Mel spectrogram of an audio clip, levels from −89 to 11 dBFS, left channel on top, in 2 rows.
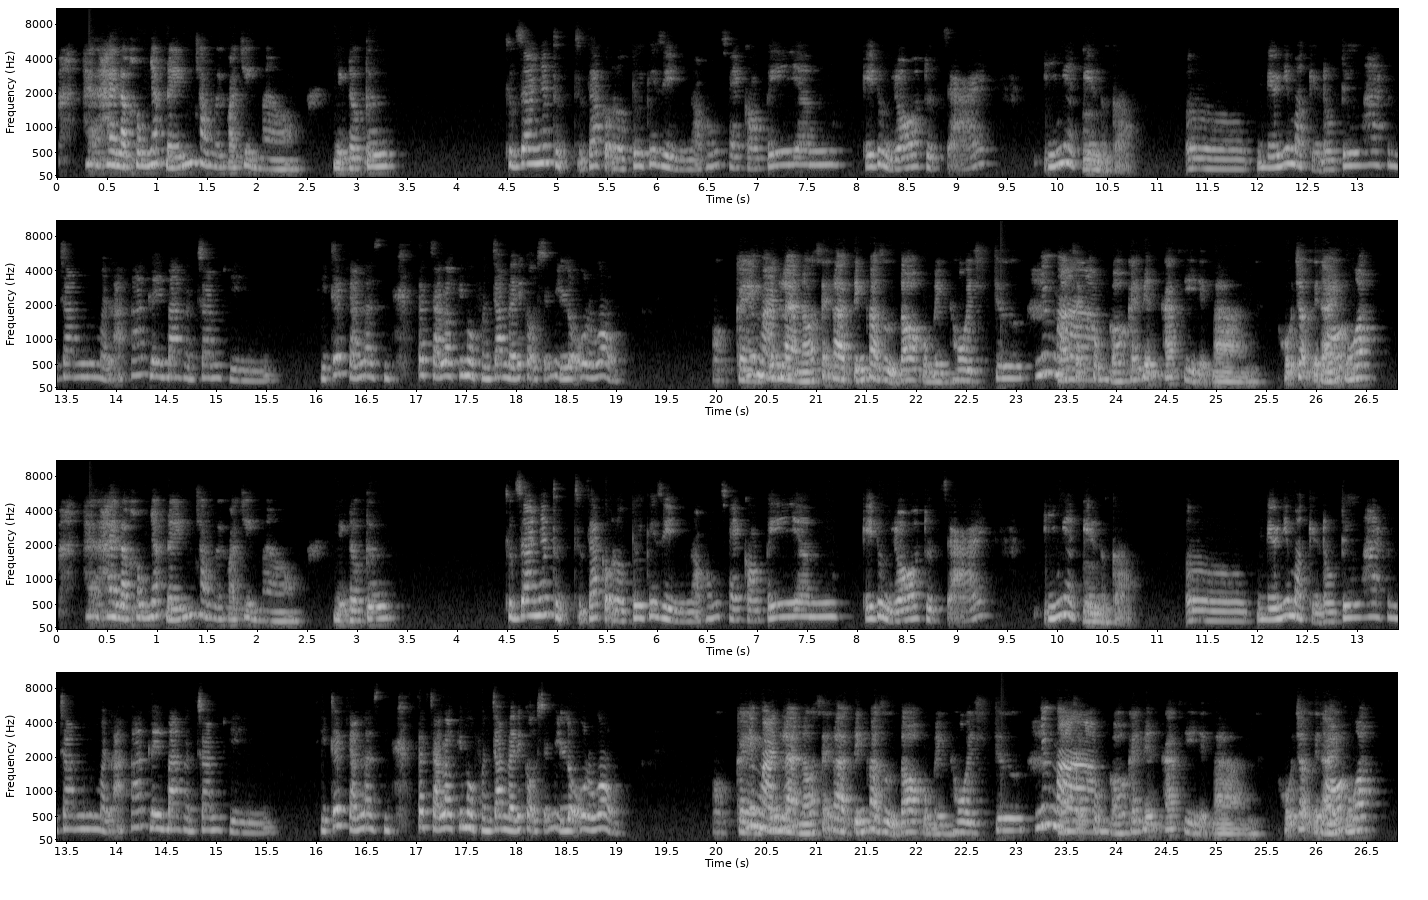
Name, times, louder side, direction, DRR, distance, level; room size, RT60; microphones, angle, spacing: voice 1, 0.0-2.4 2.8-3.3 10.2-10.5 20.0-26.5, equal, 85° left, -2 dB, 1.6 m, -24 dB
voice 2, 4.5-9.3 9.9-10.7 11.3-15.6 16.0-19.0 20.3-20.8 23.2-23.9 26.1-26.4, right 3 dB, 35° right, 5 dB, 0.6 m, -25 dB
3.1 x 2.4 x 3.9 m, 0.29 s
head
